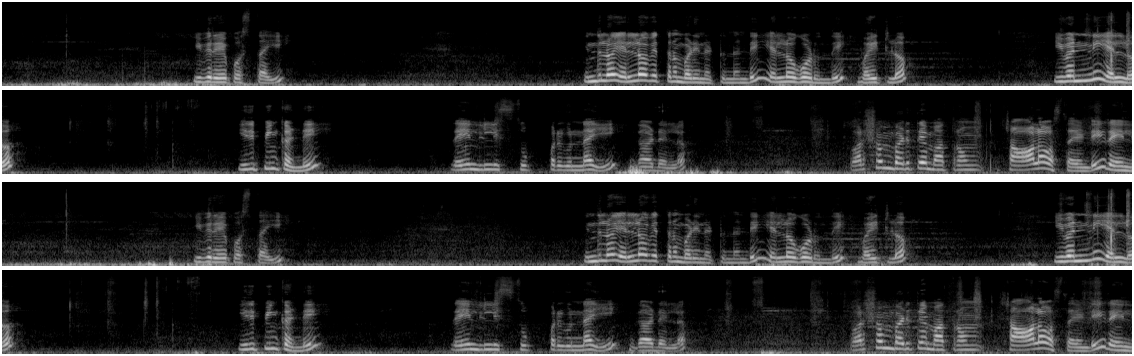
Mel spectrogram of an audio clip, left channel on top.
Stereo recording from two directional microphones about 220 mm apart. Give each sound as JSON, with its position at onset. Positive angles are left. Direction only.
{"t": 1.9, "sound": "a woman's voice", "side_deg": 40}
{"t": 5.8, "sound": "a woman's voice", "side_deg": 40}
{"t": 10.5, "sound": "a woman's voice", "side_deg": 45}
{"t": 13.7, "sound": "a woman's voice", "side_deg": 40}
{"t": 15.8, "sound": "a woman's voice", "side_deg": 35}
{"t": 19.8, "sound": "a woman's voice", "side_deg": 45}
